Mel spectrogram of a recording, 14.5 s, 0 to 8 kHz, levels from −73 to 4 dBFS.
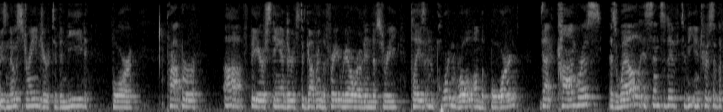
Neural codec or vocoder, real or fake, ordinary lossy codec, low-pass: none; real; MP3, 32 kbps; 7.2 kHz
